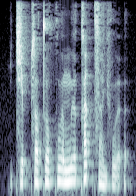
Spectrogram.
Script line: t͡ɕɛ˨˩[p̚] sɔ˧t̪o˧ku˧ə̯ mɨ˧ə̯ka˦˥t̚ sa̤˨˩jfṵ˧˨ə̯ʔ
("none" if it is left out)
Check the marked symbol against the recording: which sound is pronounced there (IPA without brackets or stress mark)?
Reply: p̚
